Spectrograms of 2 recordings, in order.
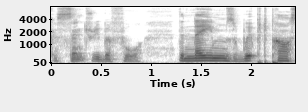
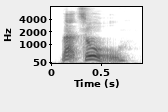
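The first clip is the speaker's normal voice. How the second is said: higher and louder, firm end; insistent; 8 semitones higher, 4 dB louder than usual. Acted. Julius insisting to the doctor, firm. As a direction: state it with force.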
